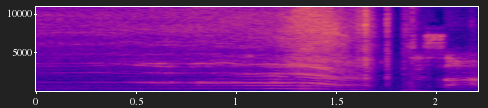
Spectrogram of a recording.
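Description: A GEPRC Darkstar 22 FPV drone comes in to land, its faint motor whine sliding down in pitch as it slows, followed by a few soft thumps as it touches down.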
